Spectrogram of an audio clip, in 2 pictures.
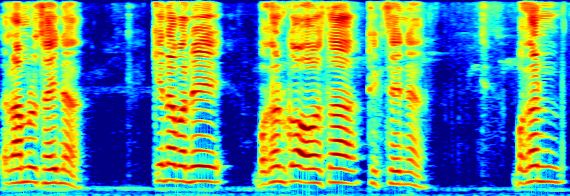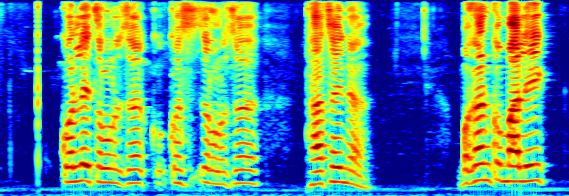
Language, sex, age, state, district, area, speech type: Nepali, male, 60+, West Bengal, Jalpaiguri, rural, spontaneous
